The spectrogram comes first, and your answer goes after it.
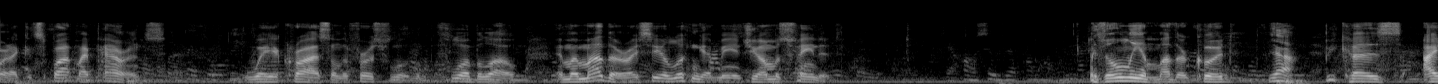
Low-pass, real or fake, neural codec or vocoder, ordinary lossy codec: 7.2 kHz; real; none; MP3, 64 kbps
